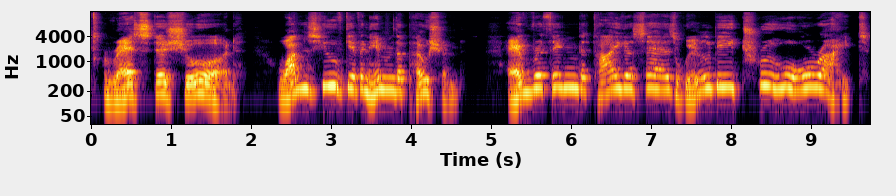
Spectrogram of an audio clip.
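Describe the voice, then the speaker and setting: A man puts on a character voice at a high pitch. He speaks at a very slow pace. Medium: read story.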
